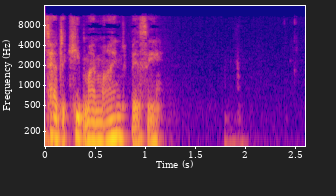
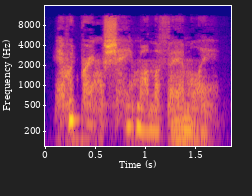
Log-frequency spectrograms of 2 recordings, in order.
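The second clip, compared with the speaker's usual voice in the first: flat hushed whisper; 5 semitones higher, 8 dB quieter than usual. A narrator's reading. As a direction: whisper it back, resigned. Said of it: "Lana whispered back".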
